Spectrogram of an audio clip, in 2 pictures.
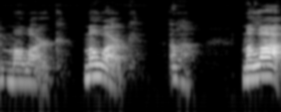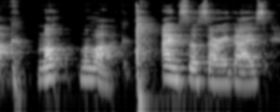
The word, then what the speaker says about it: Moloch: really liked I really like malar malar malok malok I'm so sorry guys m o l o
